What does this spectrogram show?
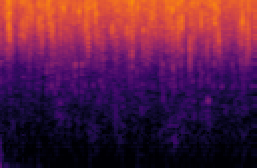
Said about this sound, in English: You've probably noticed that there's a staticky sound in the background of a lot of these recordings, these crackles come from snapping shrimp.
